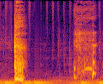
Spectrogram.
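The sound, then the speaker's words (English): Two loud coughs about a second apart, the first sharp and short, the second longer and raspier, with a low steady hum underneath. “I mean, for someone who didn't want to cough on air, you've gone for it now.”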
